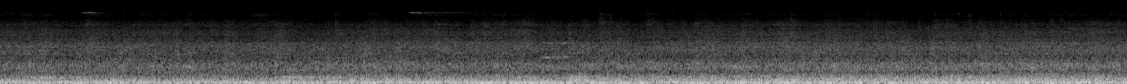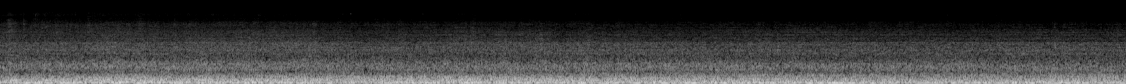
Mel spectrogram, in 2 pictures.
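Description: Freight train's cars rolling past on the rails, a steady low rumble as boxcars and then covered hopper cars go by.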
